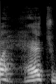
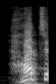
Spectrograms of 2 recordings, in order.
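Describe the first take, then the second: First: हैच as "haitch", open E vowel; taught letter name. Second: हच as "hutch", short A; wrong letter name. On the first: Teacher telling students to say हैच, with "ai" vowel. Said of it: "इसको हैच बोलते हैं". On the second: Teacher warning students off हच, said with short "uh". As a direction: say हच with a short "uh" vowel. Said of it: "कभी भी हच नहीं बोलते". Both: Shown as a demonstration.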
